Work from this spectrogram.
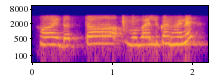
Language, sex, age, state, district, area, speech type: Assamese, female, 18-30, Assam, Dhemaji, urban, conversation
